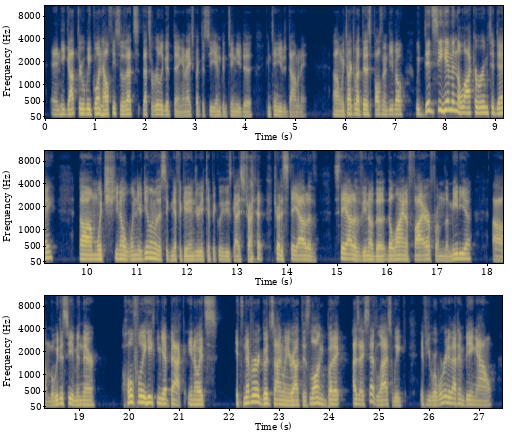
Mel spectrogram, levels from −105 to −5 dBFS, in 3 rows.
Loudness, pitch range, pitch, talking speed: -27 LUFS, 115-140 Hz, 125 Hz, 255 wpm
